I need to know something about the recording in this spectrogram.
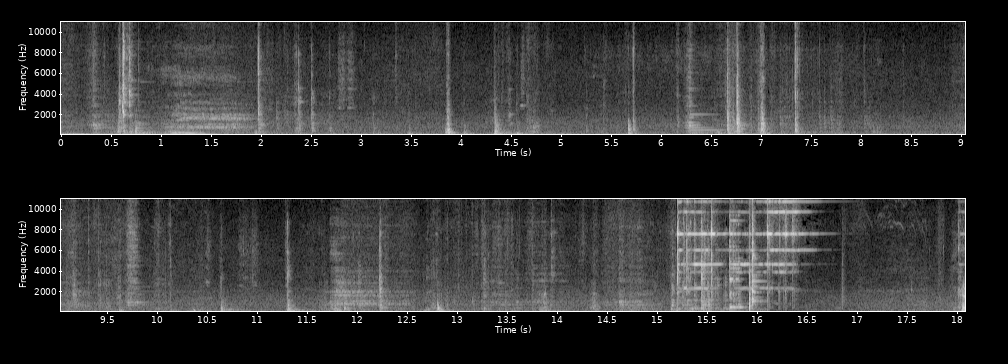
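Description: Hand tools working on a car's rear brake caliper guide bolts: scattered metal clicks and knocks as vise grips and a wrench are fitted to the bolt, with a rapid burst of metallic clicking and ringing about fifteen seconds in.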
